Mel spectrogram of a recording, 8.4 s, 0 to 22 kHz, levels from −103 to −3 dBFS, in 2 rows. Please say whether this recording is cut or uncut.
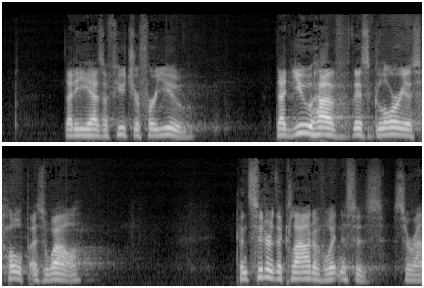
uncut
